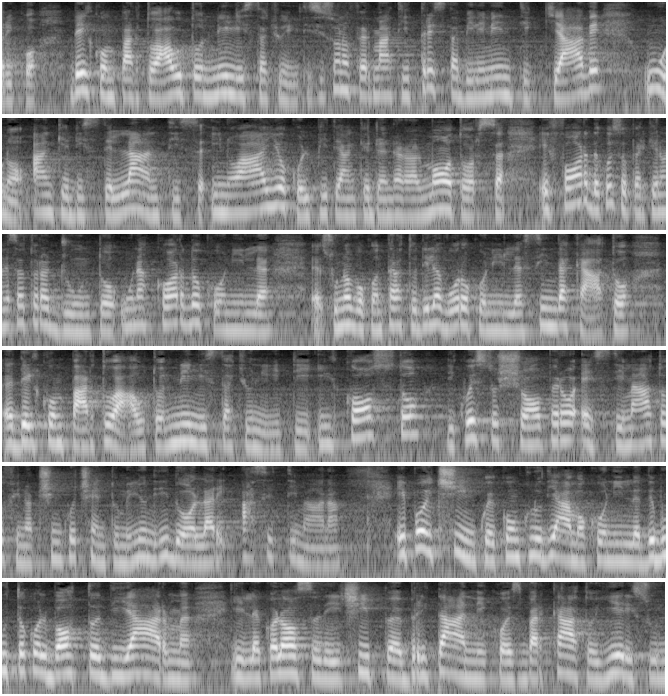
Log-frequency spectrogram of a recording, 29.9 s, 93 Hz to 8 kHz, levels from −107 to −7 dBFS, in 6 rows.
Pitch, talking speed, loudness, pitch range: 195 Hz, 170 wpm, -27 LUFS, 175-215 Hz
